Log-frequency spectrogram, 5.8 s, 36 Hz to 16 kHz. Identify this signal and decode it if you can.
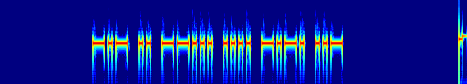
Morse code, heard as a keyed tone, about 25 wpm, 700 Hz. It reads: KI7HCU
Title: USA Call Signs - 6 Characters - 2x Character Spacing - 25wpm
